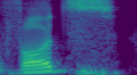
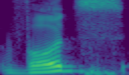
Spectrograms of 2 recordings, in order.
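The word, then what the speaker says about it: Łódź: There was a big pedto ghetto in Vods. L O DZ in Polish. VODs. You pronounce L's as V's in Polish.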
